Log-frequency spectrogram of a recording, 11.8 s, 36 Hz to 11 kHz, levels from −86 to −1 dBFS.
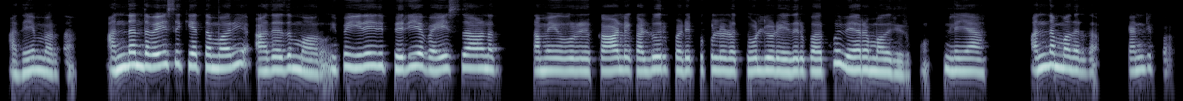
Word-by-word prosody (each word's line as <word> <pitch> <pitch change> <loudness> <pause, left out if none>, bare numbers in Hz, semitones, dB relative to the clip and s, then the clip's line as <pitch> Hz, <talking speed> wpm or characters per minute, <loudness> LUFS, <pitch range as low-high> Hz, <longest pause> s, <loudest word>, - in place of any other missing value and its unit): அதே 185 +4 -2
மாதிரி 175 -3 -4
தான். - - -13 0.4
அந்தந்த 265 +4 +6
வயசுக்கு 280 +1 +1
ஏத்த 255 -1 -2
மாதிரி 240 +5 +2 0.2
அது 200 +2 0
அது 235 - +1
மாறும். 180 +6 -4
இப்போ 215 +5 -3
இதே 260 - +3
இது 270 - 0
பெரிய 245 +5 +2
வயசான 230 +1 +1 0.4
நம்ம 200 0 0 0.2
ஒரு 200 0 -1 0.2
கால 210 +1 +2
கல்லூரி 220 +3 +1
படிப்புக்குள்ள 205 +1 -2
உள்ள 200 0 0
தோழியோட 205 0 +1
எதிர்பார்ப்பு 195 +6 -1
வேற 215 0 +3
மாதிரி 190 -2 0
இருக்கும் 160 - -16 0.2
இல்லையா? 200 -1 -1 0.6
அந்த 255 +6 +3
மாதிரி 210 -4 0
தான். - - -15 0.3
கண்டிப்பா. 220 +2 -6
210 Hz, 155 wpm, -23 LUFS, 200-235 Hz, 0.6 s, அந்தந்த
